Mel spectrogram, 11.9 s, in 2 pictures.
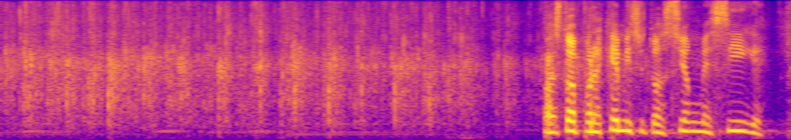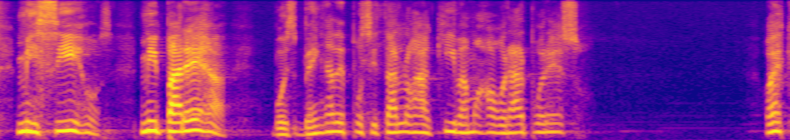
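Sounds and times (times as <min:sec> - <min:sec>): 
audience applause: 0:00.0 - 0:04.9
speech: 0:04.1 - 0:10.4, 0:11.7 - 0:11.8.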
